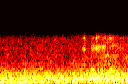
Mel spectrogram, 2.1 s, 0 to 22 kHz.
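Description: Steady cabin noise of a Boeing 737-700 on short final: engine and airflow rumble heard from a window seat, with a faint steady hum.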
